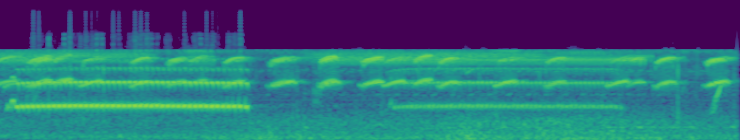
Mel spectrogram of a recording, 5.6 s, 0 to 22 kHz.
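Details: Frogs at an old pan-making foam nest by Gowrie dam waterhole, Djuma Game Reserve, Sabi Sand, South Africa, at 03:40 on 25 January 2021. A loud steady whistled tone, then many short upswept chirps overlapping in a busy chorus.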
